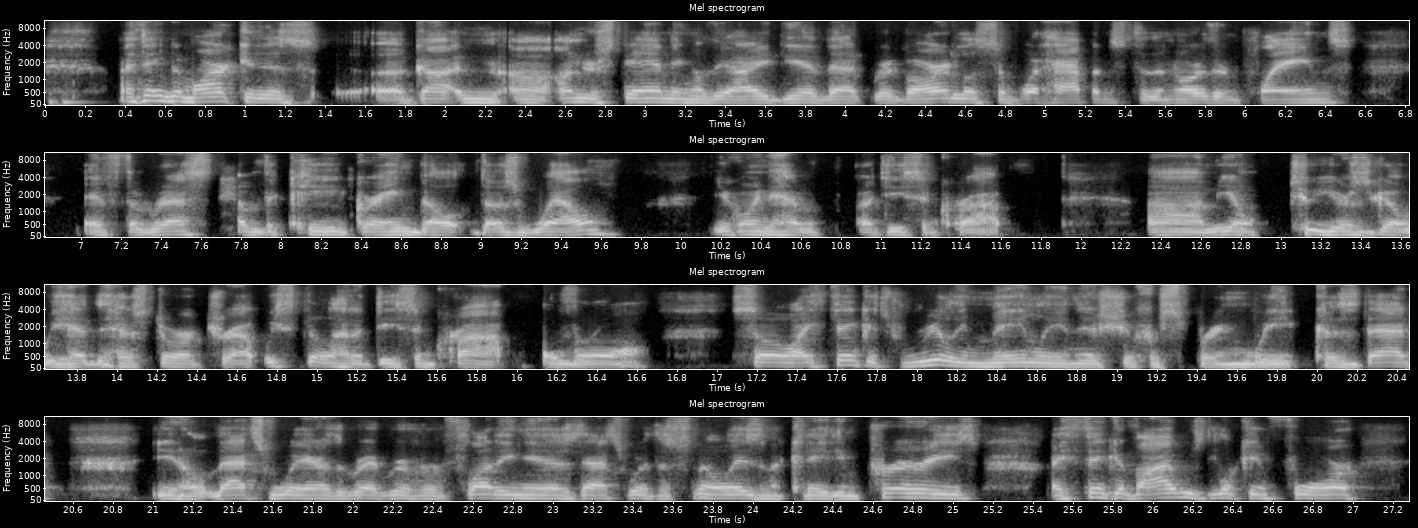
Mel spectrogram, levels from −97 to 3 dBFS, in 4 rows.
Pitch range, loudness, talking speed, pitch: 120-135 Hz, -21 LUFS, 205 wpm, 125 Hz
